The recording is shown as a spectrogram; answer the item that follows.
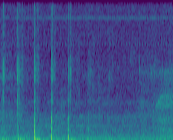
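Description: Light taps and knocks of hands handling a sandwich on a paper towel close to the microphone, about five in the first second, then they die away.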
